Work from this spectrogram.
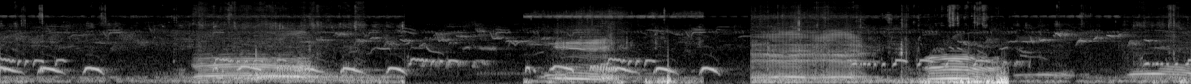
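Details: Hungry cows in a village by vast rice fields give long, deep, harmonic moos, several overlapping in bursts with brief pauses, while birds keep up repeated short chirps throughout.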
